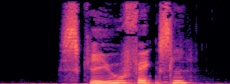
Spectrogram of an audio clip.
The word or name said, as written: skrivefængsel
